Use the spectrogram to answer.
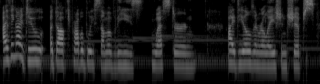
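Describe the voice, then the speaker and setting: A woman's voice: medium pitch, fairly even intonation, a little slow, soft background music. A young adult woman streaming casually, chatting playfully with lots of fillers and reading an article aloud to her viewers.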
